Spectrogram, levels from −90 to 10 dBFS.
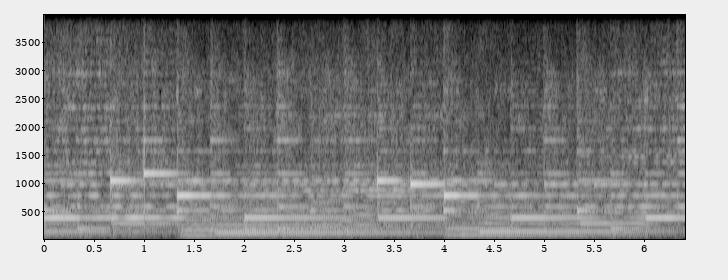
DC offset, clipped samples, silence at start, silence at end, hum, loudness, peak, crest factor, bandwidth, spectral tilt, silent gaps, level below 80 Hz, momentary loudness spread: under 0.1%; under 0.1%; 0 s; 0 s; none; -16 LUFS; -2 dBFS; 14 dB; 4 kHz; -11 dB/octave; none; -42 dBFS; 7 LU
